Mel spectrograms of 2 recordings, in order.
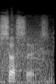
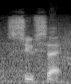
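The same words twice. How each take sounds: First: The word is said quickly, clipped short. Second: The word is said slowly, each part drawn out. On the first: This is the local way to say it. The speaker calls it right. "You say it real quick" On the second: This is how an outsider would read it. The speaker calls it wrong. "like an American would pronounce that"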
